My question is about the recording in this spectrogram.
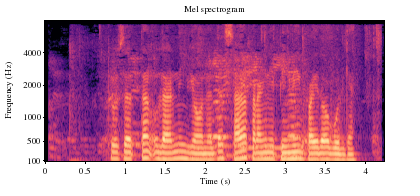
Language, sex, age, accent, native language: Uzbek, male, 18-24, Sirdaryo, Uzbek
